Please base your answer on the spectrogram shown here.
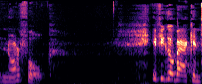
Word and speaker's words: Norfolk: brewed in northeast Nebraska is it pronounced Norfork or is it Norfolk if you go back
